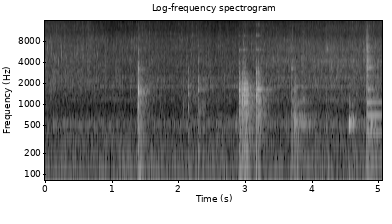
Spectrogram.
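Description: Sliced onion and garlic frying in olive oil in a pot: a faint steady sizzle. A few sharp knocks come through as a wooden spoon stirs fresh basil in.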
